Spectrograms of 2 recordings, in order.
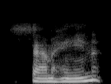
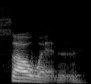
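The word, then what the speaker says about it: Samhain: um the one I the word I know I'm very familiar with is Sam Hayne s-a-m-h-i-n which I think is actually pronounced so in oh goodness okay if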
